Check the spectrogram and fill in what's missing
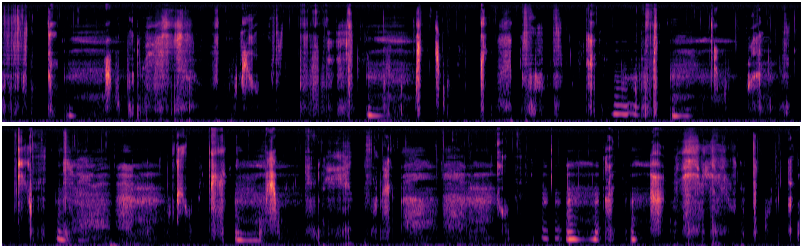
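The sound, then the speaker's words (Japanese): Ear-licking mouth sounds: a steady, irregular stream of soft wet smacks, clicks and slurps with occasional breathy whispering, fairly quiet throughout and with no clear speech. “このお耳舐めたら、一体どうなっちゃうのかしら。”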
